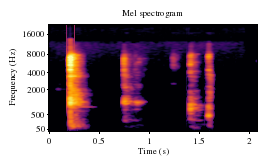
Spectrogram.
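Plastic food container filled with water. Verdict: Dull.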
